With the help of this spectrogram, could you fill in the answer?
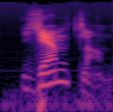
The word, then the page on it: Jämtland: svenska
